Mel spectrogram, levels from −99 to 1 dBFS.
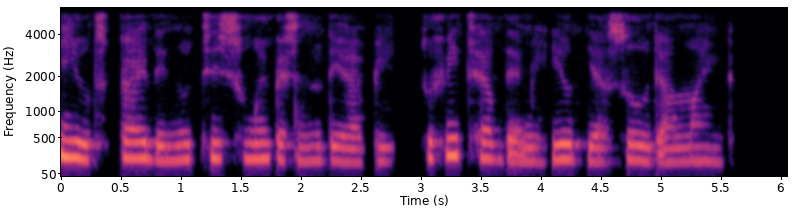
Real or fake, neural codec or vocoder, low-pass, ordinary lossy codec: fake; codec, 44.1 kHz, 7.8 kbps, Pupu-Codec; 5.4 kHz; none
